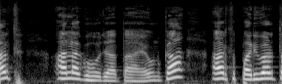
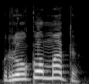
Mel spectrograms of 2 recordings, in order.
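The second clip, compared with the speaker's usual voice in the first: "रोको मत" run together and closed off after मत; no break between रोको and मत; रोको मत as one unit; slower than usual. Shown as a demonstration. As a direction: join मत onto रोको, then stop. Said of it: "अगला क्या है".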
